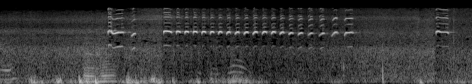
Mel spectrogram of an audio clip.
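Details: Female killdeer guarding her nest: after a brief stretch of low speech, a rapid, high, even trill of about twenty sharp notes runs for roughly two seconds, followed by a single short high note.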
